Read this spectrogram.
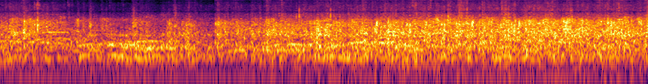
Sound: audience applause

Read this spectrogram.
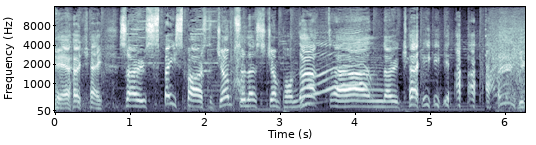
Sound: laughter

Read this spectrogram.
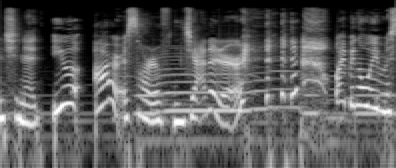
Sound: chuckles

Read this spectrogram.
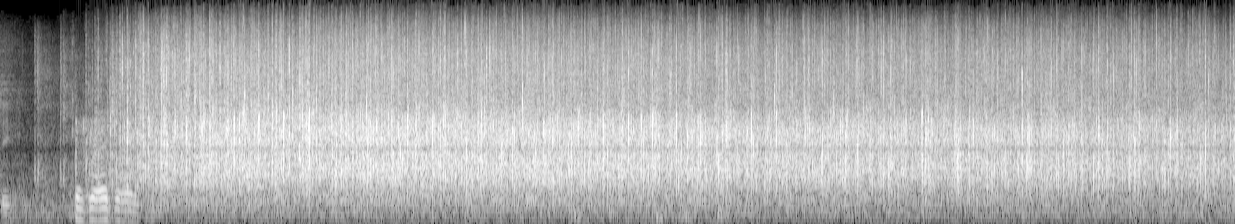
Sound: applause

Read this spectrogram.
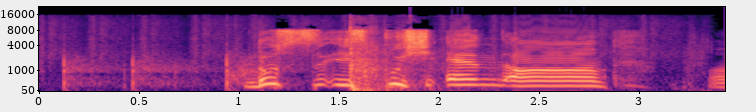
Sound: in broken English

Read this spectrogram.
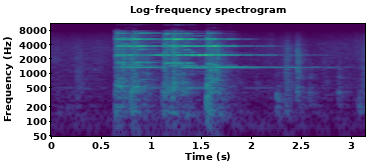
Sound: clanging

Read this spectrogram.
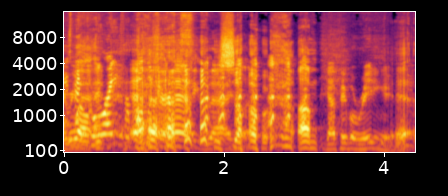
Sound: laughing; laughs

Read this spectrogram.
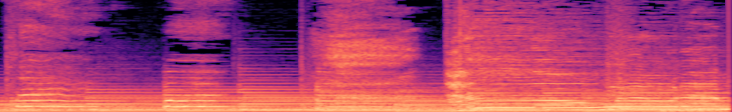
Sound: breath

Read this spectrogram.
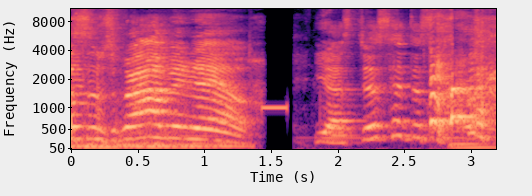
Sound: electronic beep; laughs

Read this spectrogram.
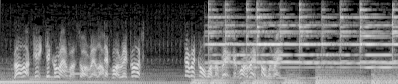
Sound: bell ringing; vaudeville music

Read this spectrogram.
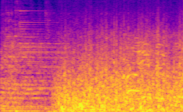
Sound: wind blowing

